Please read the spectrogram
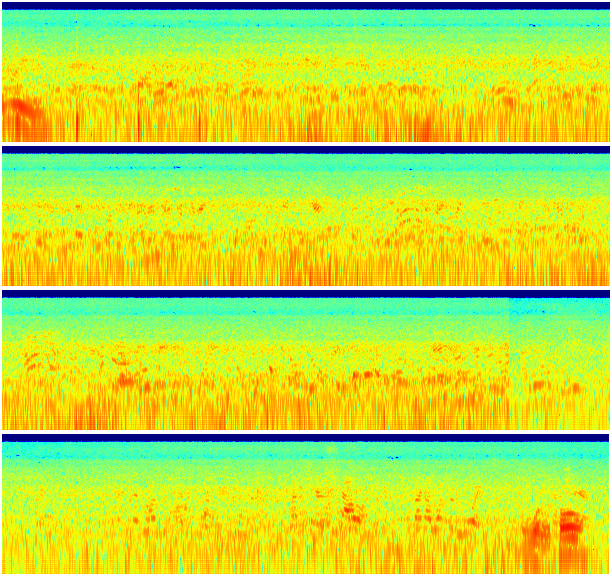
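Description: Steady rush of a waterfall and shallow rocky river, heard under the chatter of many people talking around it.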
